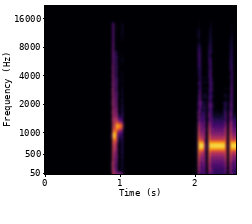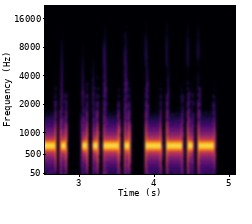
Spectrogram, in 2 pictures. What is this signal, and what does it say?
Morse code, heard as a keyed tone, about 17 wpm, 700 Hz. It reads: PFQ
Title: USA Call Sign Postfixes - 3 Letters 17wpm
